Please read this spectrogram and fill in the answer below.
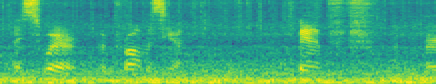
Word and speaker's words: Banff: And yes, that is how you pronounce it. I spent years with that, Banff, because it has two F's at the back.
